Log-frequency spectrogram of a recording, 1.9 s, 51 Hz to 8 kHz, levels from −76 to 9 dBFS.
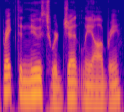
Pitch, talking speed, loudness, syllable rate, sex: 95 Hz, 225 wpm, -17 LUFS, 5.2 syllables/s, male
